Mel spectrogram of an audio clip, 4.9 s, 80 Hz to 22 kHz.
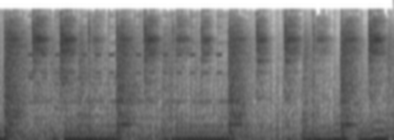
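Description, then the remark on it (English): A loud, continuous rumbling roar like rocket engines at liftoff, steady and powerful throughout, with deep low-end surges pulsing underneath and no voices. “Ignition sequence start. 6, 5, 4, 3, 2, 1, 0. All engine running. Liftoff. We have a liftoff.”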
